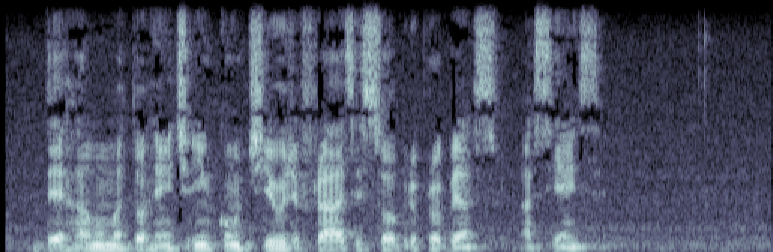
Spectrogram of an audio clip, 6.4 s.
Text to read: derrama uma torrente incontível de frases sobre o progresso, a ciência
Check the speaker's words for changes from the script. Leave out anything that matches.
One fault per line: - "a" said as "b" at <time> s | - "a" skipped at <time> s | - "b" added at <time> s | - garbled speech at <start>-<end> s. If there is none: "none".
none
